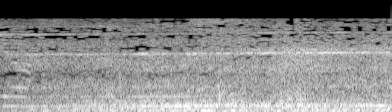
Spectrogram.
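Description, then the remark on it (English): A single propeller engine of a plane, the only engine running, drones steadily and loudly, a constant rumbling roar with a faint humming tone running through it for the whole stretch. “Propellers don't make that much noise. It's only running one engine.”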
